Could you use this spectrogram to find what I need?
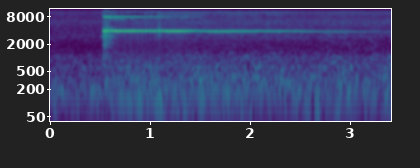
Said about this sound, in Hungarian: Most pedig megcsendítek egy csengettyűt. Figyeld most ennek a hangját, ahogy elindul, majd lassan elhalkul, és végül elhallgat. Amikor már egyáltalán nem hallod a csengettyű hangját, emeld fel az egyik kezed.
